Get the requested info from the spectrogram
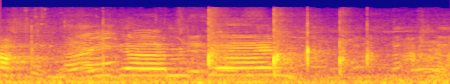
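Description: Spectators' voices calling out. One call is held for a moment about a second in, and a few sharp claps follow near the end.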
